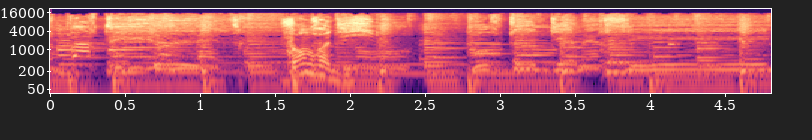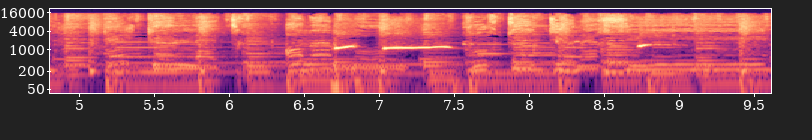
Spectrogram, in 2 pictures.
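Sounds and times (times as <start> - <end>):
full-band song from an album: 0.0 - 1.5, 2.2 - 9.5
speech: 1.6 - 2.4
whistled melodic phrases: 6.7 - 7.7, 8.5 - 9.1.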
